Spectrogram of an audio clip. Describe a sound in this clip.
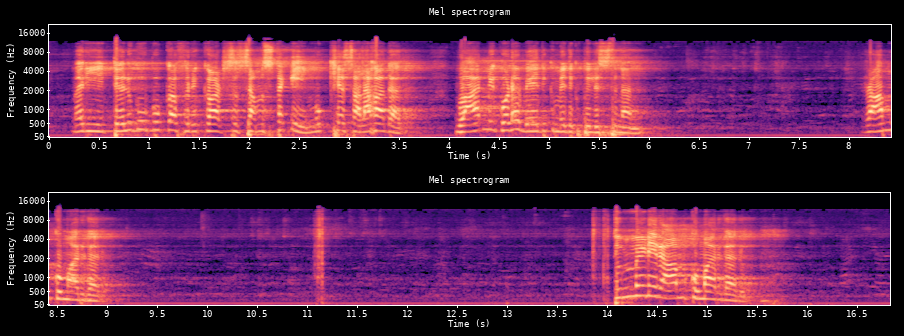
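A woman speaks through a loudspeaker in short bursts.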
